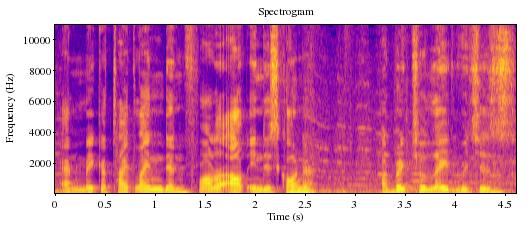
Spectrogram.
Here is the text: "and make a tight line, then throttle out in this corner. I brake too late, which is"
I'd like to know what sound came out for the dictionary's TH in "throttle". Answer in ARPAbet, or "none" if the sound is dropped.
F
